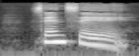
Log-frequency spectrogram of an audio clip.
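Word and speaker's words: 先生: and so on sense Sensei notice that we have a long vowel at the end say okay sensei again another long vowel so um the difference between Sensei and kosi is that Sensei is only um referring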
